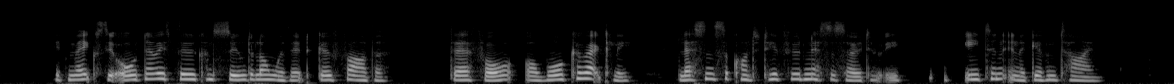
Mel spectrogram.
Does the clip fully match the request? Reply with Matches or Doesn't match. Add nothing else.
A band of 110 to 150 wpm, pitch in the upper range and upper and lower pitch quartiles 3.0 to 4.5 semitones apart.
Matches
